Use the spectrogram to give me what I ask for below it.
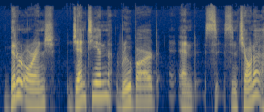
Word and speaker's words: cinchona: Maybe this is something different, but it's spelled C-I-N-C-H-O-N-A. That was different than the caquina, right? – Yes, I believe so. – Okay. So not caquina, but cinchona.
